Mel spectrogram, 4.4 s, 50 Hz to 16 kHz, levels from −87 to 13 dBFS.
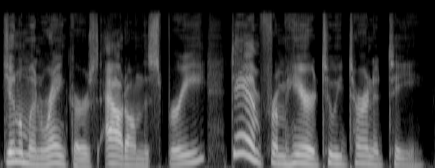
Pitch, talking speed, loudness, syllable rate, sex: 175 Hz, 150 wpm, -20 LUFS, 4.9 syllables/s, female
